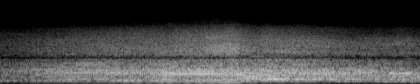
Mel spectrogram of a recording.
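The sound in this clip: A car revs past near a racing zone, its broad whooshing engine roar swelling toward the middle and holding steady before easing slightly, with no voices over it.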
